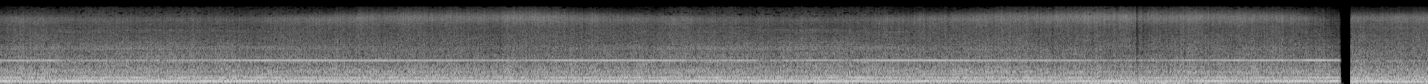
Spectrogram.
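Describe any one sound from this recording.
Water rushes and hisses in the boat's wake.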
